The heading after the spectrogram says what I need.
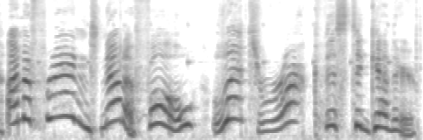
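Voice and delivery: high, friendly squeak; peeping mouse. A narrator's reading. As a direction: reassure him as a tiny mouse. Mouse reassures lion.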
